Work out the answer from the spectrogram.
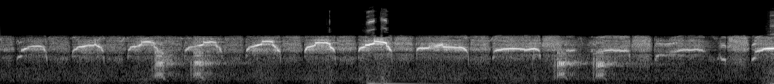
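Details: Whistling series from a male black stork calling to his mate while tidying the nest with twigs and moss, recorded by nest camera on 22 April 2009; bright arched notes repeated rapidly, some with lower rasping tails.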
